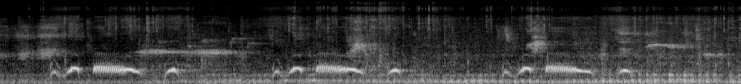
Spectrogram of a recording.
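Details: Spotted dove cooing, used to stimulate a decoy bird: three phrases, each a short hooted note, a longer slurred descending coo and a clipped final note, about two seconds apart, over low rumbling background noise.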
